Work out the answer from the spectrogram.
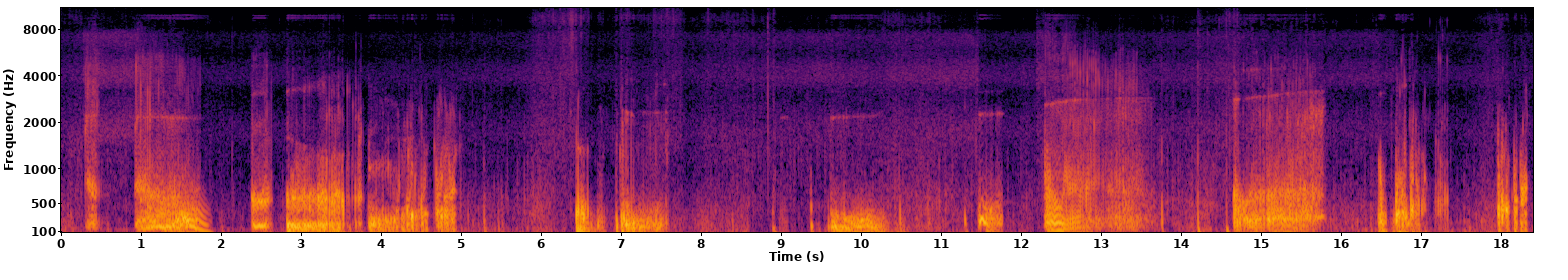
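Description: Long low gurgling and rumbling runs with short pauses: ordinary stomach growling, harmless bowel sounds.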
